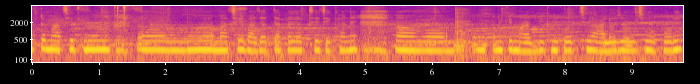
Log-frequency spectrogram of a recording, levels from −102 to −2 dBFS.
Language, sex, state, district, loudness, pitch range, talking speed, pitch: Bengali, female, West Bengal, Malda, -18 LUFS, 215-230 Hz, 110 wpm, 220 Hz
